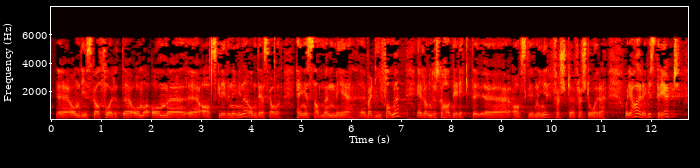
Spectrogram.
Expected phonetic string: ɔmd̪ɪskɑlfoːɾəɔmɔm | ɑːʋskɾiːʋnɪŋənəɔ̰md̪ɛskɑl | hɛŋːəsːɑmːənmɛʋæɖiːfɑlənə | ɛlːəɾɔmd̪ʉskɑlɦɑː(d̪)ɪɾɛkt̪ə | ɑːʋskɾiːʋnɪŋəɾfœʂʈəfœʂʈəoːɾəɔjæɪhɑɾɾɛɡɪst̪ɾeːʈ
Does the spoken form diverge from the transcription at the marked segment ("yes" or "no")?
no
